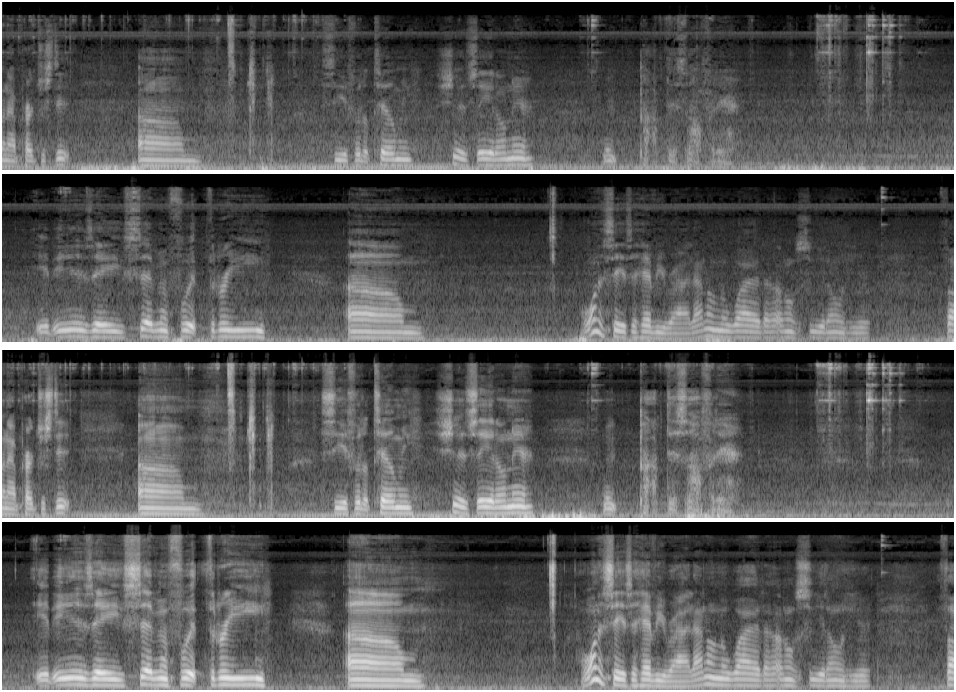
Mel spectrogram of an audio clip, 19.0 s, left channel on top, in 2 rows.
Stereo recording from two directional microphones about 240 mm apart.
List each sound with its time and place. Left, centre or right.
0.0 s speech: right
9.8 s speech: right
14.9 s speech: right
19.0 s a sound: right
